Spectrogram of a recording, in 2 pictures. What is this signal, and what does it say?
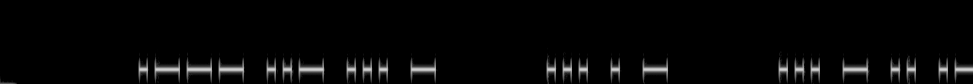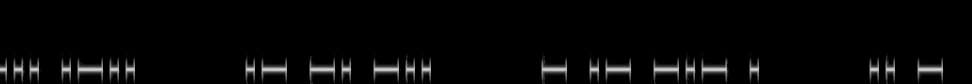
Morse code, heard as a keyed tone, about 15 wpm, 700 Hz. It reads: JUST SET STILL AND TAKE IT
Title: 2x Word-Spacing - Sentences from Top 300 Words - 15wpm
